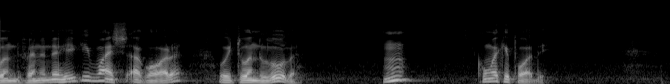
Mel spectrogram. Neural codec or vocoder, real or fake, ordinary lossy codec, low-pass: none; real; none; 7.2 kHz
